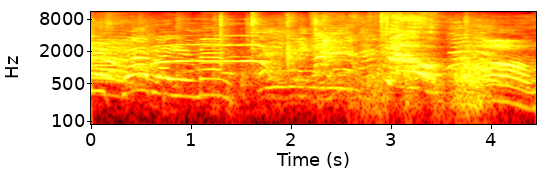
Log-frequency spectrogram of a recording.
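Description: Crowd of wrestling fans shouting and yelling over one another, many voices at once.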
